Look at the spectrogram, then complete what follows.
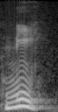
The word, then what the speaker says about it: knee: Por isso que o K, na palavra knee, meu joelho, não se pronuncia.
